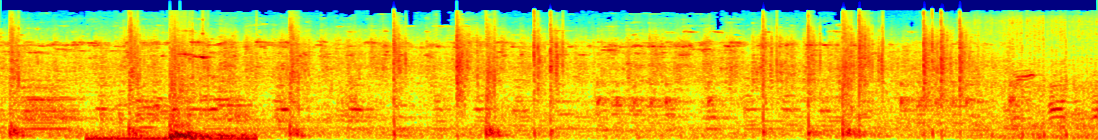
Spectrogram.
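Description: Rifles fire in sharp, rapid cracks.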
